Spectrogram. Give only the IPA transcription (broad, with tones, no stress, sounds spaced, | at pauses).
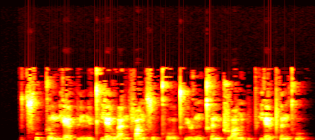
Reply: t͡sʰ u˥˧ k ɤ˥˩ m j ɛ˧˥ p y̰˨˩ n y˥ t̪ʰ j ɛ˥˩ l w a̰˨˩ n f ɑ˥˩ ŋ s u˧˥ kʰ o̰˨˩ ʊ̯ t̪ʰ y˦ ɻ ʊ˧˥ ŋ kʰ ə˥ n ʈ͡ʂ w ɑ˧˥ ŋ p u˧ pʰ j ɛ˥ pʰ ə˥ n kʰ u˨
